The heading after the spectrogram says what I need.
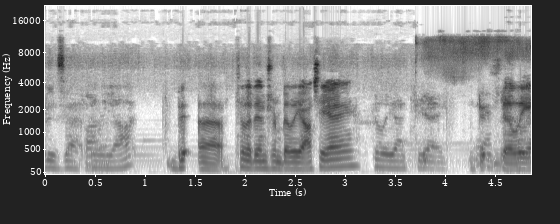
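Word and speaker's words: billietiae: Billiatier.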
